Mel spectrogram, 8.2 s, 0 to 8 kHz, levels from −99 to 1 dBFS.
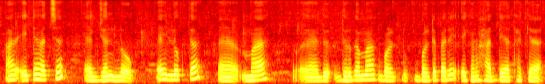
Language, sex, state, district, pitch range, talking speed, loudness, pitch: Bengali, male, Tripura, Unakoti, 140-170 Hz, 130 wpm, -15 LUFS, 150 Hz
